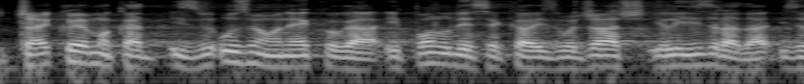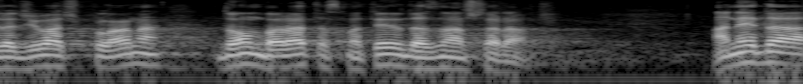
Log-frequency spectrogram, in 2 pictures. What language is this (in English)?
Croatian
